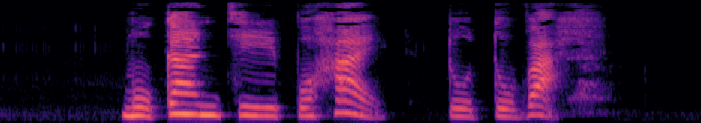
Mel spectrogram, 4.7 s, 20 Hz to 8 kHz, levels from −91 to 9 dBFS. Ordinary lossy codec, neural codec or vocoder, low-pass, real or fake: MP3, 32 kbps; none; 7.2 kHz; real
